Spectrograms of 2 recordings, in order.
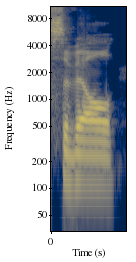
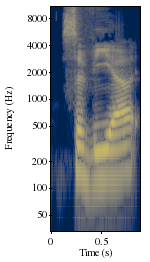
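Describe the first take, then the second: First: The name is said with an English pronunciation. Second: The name is said with a Spanish pronunciation. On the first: "it's Seville in English" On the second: "if you were saying it as the locals say"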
